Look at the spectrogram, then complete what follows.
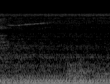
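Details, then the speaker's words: Five-liter home oxygen concentrator running, a continuous home oxygen source for a nasal cannula or for bleeding into a ventilator: steady low motor hum with a faint high whine. "this is your continuous source of oxygen in the home. You can connect it to a ventilator where it's bleeding into the ventilator or you can connect it to a nasal canula."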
